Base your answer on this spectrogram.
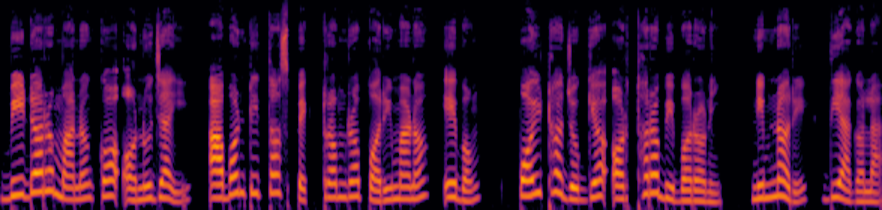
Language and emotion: Odia, neutral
